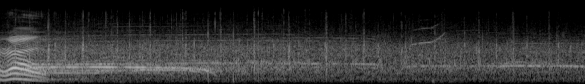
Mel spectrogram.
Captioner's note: audience cheering and applauding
